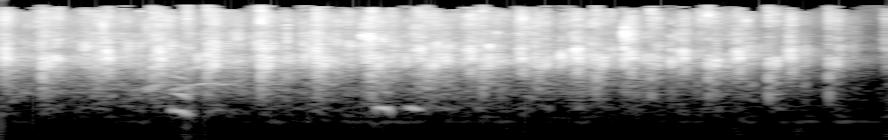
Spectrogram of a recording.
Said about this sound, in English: So please give them a hand and a warm welcome.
